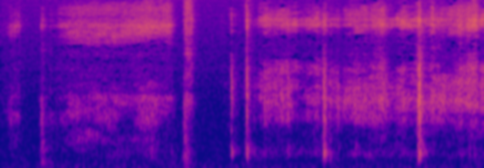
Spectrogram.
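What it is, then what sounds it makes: Cardboard box tapped and scratched with nails. Long dark nails scratch and tap the lid and sides of a closed, medium-sized black printed cardboard subscription box. A steady, bright scratching hiss runs throughout, broken by a few sharp, short taps at irregular intervals.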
